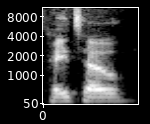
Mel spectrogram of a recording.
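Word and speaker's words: Paetow: Well, Coach, you're a Katy kid, born and raised, and now you're there coaching at Katy Pato. Am I saying that correctly? Is it Pato? – Yes, sir. Pato.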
